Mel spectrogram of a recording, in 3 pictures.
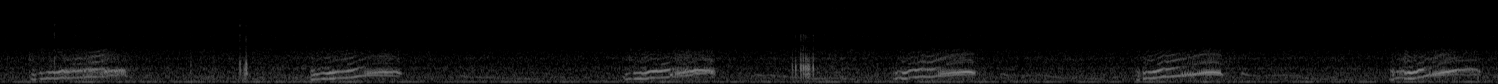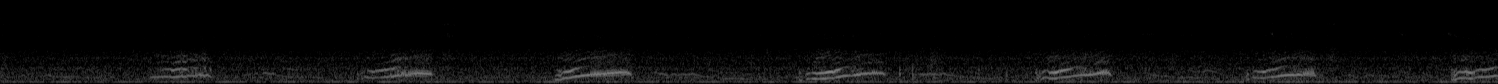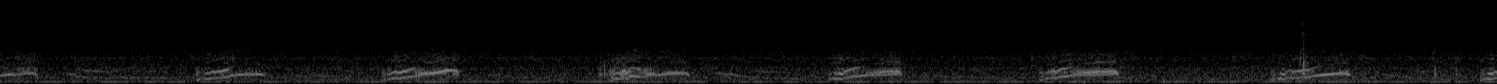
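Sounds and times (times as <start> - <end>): puppy snoring: 0.3 - 1.4, 3.1 - 4.1, 6.2 - 7.2, 7.9 - 9.9, 11.4 - 12.5, 13.9 - 14.9, 16.4 - 17.2, 18.6 - 19.5, 20.5 - 21.4, 23.0 - 24.5, 25.3 - 26.2, 27.4 - 28.3, 29.4 - 31.0, 31.9 - 32.7, 33.8 - 34.6, 35.9 - 39.0, 40.3 - 41.2, 42.6 - 43.6.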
